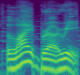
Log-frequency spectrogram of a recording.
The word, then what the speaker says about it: library: correct and incorrect pronunciation like Library should be pronounced Library not Liberty you're in the library or what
